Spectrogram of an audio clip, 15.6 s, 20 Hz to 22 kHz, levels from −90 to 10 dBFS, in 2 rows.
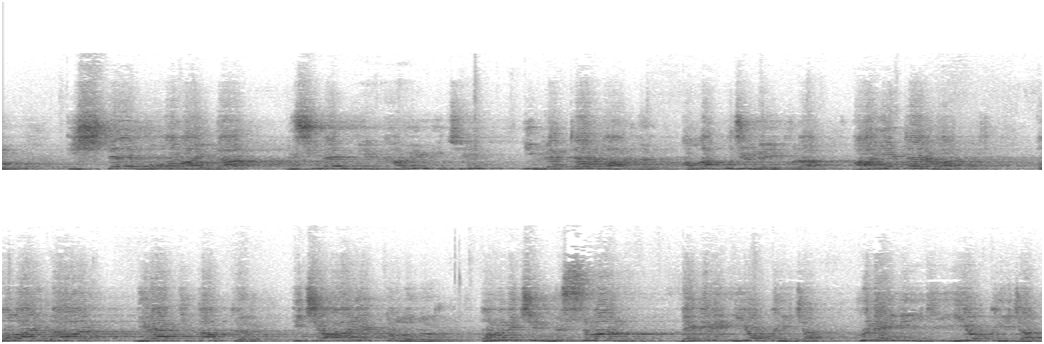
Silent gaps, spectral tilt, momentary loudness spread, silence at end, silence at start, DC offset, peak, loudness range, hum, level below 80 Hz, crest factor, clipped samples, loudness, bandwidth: none; -3 dB/octave; 8 LU; 0 s; 0 s; under 0.1%; -8 dBFS; 2 LU; none; -84 dBFS; 18 dB; under 0.1%; -24 LUFS; 14.5 kHz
